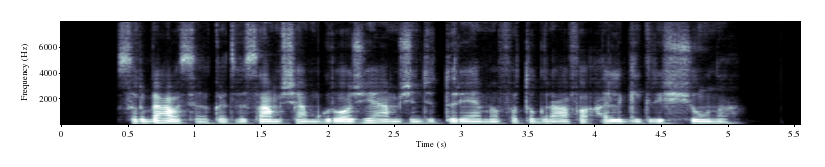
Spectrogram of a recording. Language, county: Lithuanian, Panevėžys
